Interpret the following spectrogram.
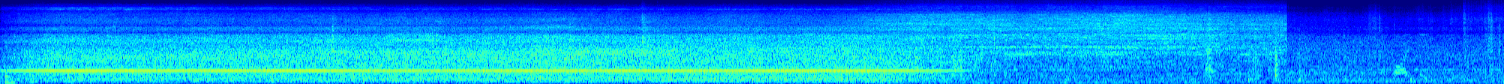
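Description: Steady rushing hiss with a constant hum, typical of aircraft and ground equipment running on an airport apron beside an airliner. The hum stops about two-thirds of the way through, and the noise drops lower near the end.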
